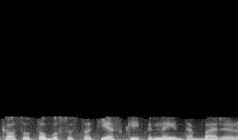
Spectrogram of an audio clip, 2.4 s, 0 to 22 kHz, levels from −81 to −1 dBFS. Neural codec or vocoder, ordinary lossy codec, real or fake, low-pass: codec, 16 kHz in and 24 kHz out, 1 kbps, XY-Tokenizer; MP3, 32 kbps; fake; 3.6 kHz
